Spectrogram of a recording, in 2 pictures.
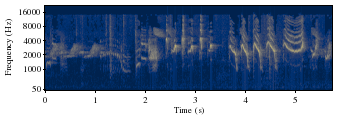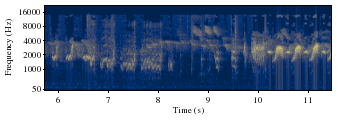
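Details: Chinese hwamei, described as wambi kembang, singing vigorously with wings opened: a rich, varied run of loud whistled phrases, with quick slurred upsweeps and downsweeps, rapid trills and ringing notes that shift steadily from one motif to the next.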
